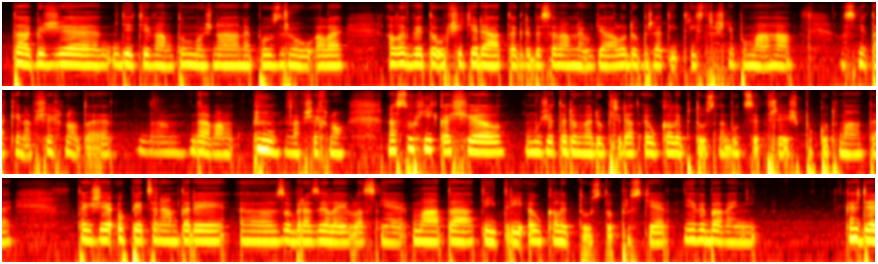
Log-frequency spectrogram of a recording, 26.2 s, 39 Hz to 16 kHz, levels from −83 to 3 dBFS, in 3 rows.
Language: Czech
